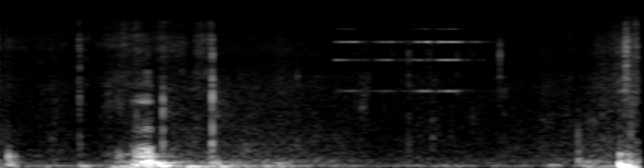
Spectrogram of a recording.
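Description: Handling noise at a lectern: knocks, a low thump and rustling as papers are set down and arranged, loudest about a second in. Then a faint, steady, high electronic beep lasts about a second.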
